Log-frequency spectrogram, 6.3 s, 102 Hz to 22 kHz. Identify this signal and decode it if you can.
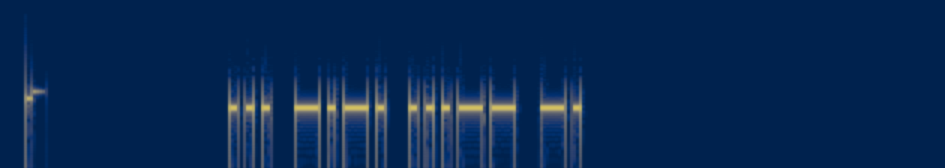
Morse code, heard as a keyed tone, about 22 wpm, 700 Hz. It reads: SC3N
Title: Call Signs - 22wpm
